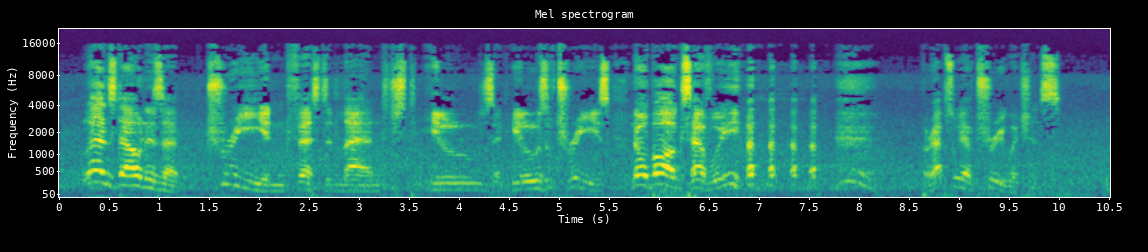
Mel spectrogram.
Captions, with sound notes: Landsdown is a tree infested land, just hills and hills of trees. No bogs have we. [LAUGH] Perhaps we have tree witches?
